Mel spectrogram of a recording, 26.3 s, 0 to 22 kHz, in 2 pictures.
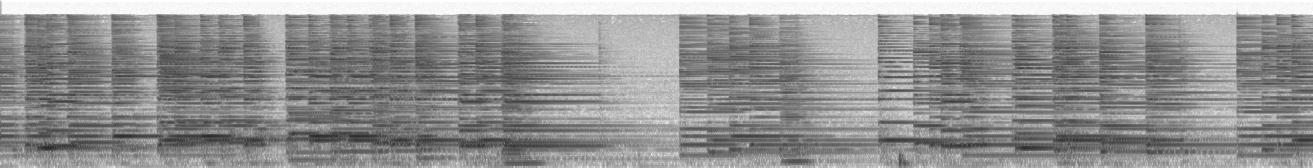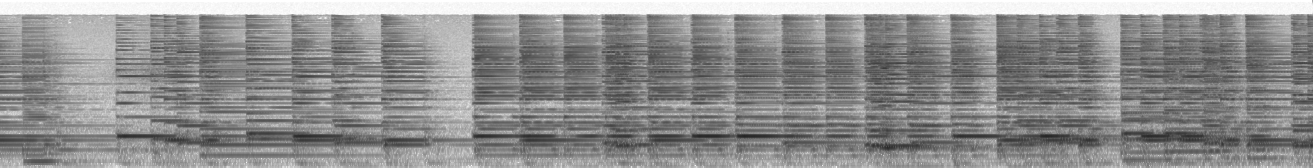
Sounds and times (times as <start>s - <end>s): Harpsichord: 0.0s - 26.2s.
